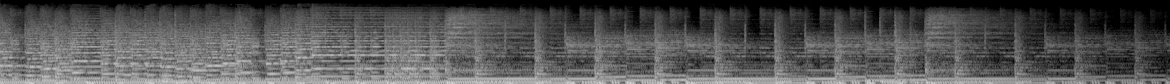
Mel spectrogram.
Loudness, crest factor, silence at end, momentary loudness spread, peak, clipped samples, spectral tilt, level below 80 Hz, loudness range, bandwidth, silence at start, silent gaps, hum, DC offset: -17 LUFS; 14 dB; 0 s; 12 LU; -2 dBFS; under 0.1%; -4.5 dB/octave; -24 dBFS; 7 LU; 18 kHz; 0 s; none; none; under 0.1%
